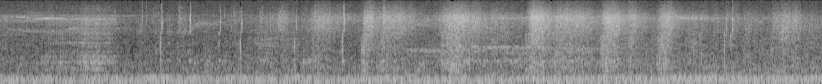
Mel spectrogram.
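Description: Infant monkey giving a quick run of short, high-pitched squeaks, about a dozen in three seconds starting a little over two seconds in, over a steady low hum.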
